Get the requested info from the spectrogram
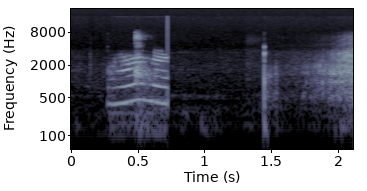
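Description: A cat meowing once, a short call of about half a second that rises and then falls in pitch. A single sharp click follows.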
